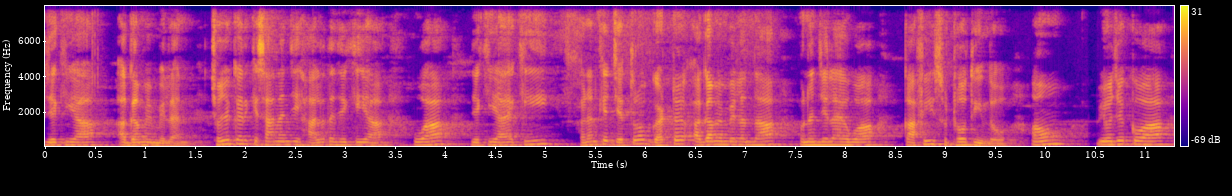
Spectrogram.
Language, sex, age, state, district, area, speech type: Sindhi, male, 45-60, Maharashtra, Thane, urban, spontaneous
